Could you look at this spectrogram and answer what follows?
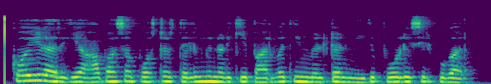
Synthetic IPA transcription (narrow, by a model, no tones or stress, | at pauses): koːjɪlɐɾɯɣɐaːbaːsɐpoːsʈɐɾt̪ɛlɯŋɡɯnɐɽɪkːɐpaːɾʋɐðimɪlʈɐnmiːðɯpoːliːsɪlpʊɣaːɾ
